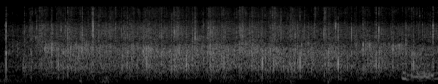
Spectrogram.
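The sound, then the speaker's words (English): The audience at Peninsula Covenant Church claps steadily for several seconds for the opening of its children's ministry, a dense, even wash of many hands with no single claps standing out, holding at a fairly constant level throughout. “Can we clap for that?”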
